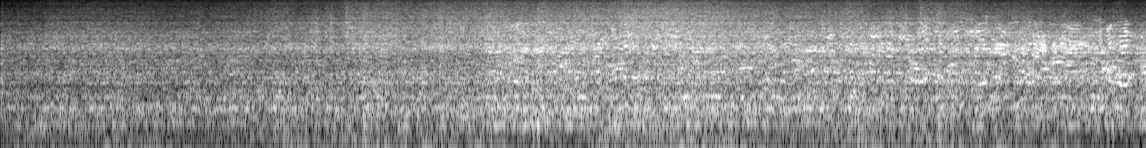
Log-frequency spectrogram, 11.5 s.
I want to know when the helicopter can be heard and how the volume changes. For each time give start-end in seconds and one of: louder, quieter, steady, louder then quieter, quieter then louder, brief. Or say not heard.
not heard.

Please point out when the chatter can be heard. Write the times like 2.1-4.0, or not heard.
4.8-11.4.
